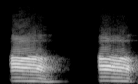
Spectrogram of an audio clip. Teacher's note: কেন্দ্রীয় ধ্বনির উচ্চারণ হচ্ছে বিবৃত।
